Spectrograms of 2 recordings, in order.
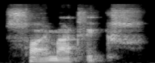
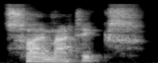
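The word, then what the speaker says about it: cymatics: So for for anyone that wishes to verify what we've just said, it is a branch of science called simatics, which is spelled C Y M A T I Cs.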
